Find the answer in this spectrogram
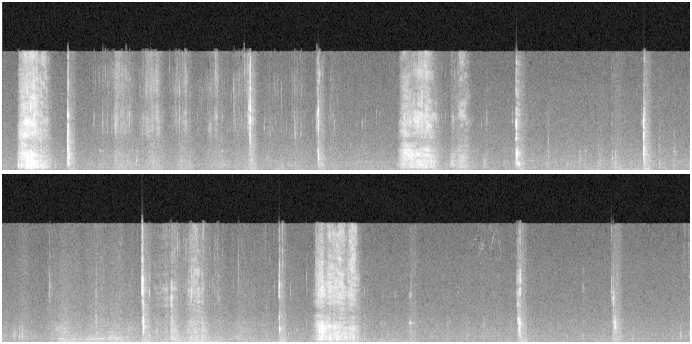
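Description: Close-up eating sounds of a man eating rice, pork and greens by hand: chewing, with many short sharp lip smacks and clicks. Three longer, louder noisy bursts come near the start, about six seconds in and about fifteen seconds in.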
